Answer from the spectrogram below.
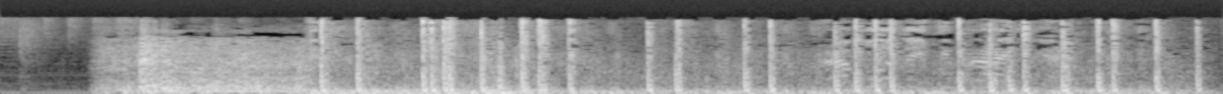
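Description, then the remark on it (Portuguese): Rapid bursts of anti-aircraft gunfire trying to intercept air attacks crackle and pop in irregular clusters over a continuous low rumble of bombardment in the Mariupol region of eastern Ukraine, sustained loud for several seconds after a sudden onset. “esse ruído que a gente ouviu aí mais picotado são armas antiaéreas para tentar interceptar os ataques aéreos.”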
